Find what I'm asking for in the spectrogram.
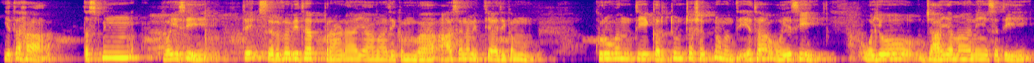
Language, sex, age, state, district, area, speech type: Sanskrit, male, 18-30, Karnataka, Mandya, rural, spontaneous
